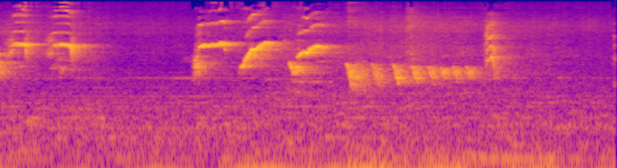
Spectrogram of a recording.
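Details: White-rumped shama, a kept bird in Banda Aceh, gives bright high whistles, rising upswept notes, then an even run of about eight repeated stuttering notes before a last sharp chip.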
